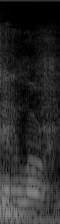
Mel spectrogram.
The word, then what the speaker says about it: Sinaloa: So we reached out to a lot of different folks, and then we came across a band called Los Cuates de la Sinaloa. Jeez, I'm mispronouncing your name. – Sinaloa, yeah.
